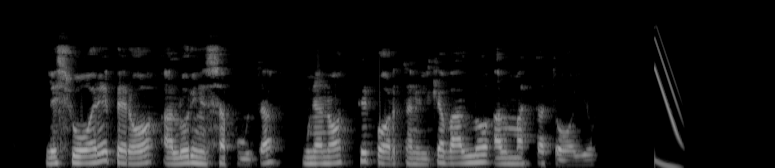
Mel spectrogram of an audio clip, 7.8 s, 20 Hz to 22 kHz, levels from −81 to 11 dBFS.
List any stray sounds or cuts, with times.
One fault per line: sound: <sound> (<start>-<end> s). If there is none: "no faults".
sound: chirp (6.5-6.9 s)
